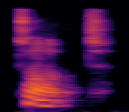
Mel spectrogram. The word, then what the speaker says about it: thought: es un verbo irregular thought I thought thought I thought thought porque es una th thought y la gh no suena pilas con los sonidos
